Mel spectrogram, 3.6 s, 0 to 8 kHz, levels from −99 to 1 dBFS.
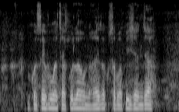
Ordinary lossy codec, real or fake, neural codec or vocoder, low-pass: none; real; none; 7.2 kHz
